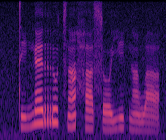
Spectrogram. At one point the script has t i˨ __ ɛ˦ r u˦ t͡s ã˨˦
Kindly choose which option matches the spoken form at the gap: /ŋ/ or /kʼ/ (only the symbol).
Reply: ŋ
